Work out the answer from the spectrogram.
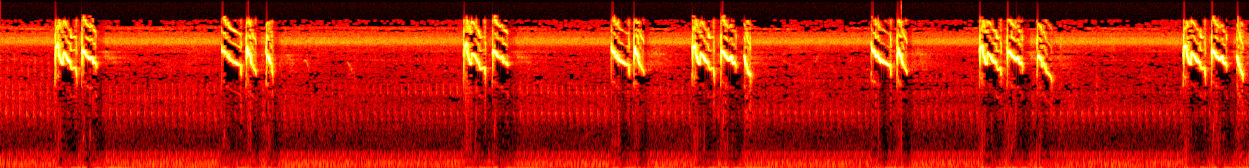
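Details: Mountain white-eye (pleci buxtoni), ngalas song used as a lure to start birds singing: repeated short bursts of shrill, tumbling twitters, about six groups, with quiet gaps and a faint low rumble and steady high whine between them.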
